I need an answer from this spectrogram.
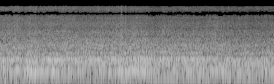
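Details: Short burst of bees buzzing as they pollinate, a low humming drone with slightly wavering wingbeat tones.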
